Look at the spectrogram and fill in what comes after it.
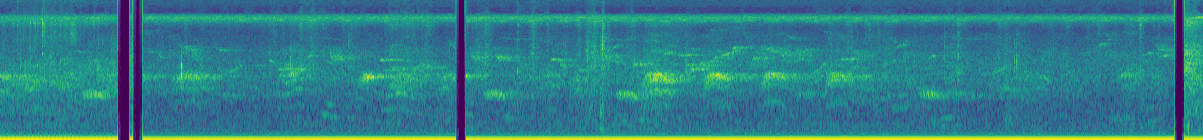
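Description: Birds calling: many short calls scattered through, over a steady background hiss. The sound cuts out completely for an instant about a second in, again near the middle and near the end.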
